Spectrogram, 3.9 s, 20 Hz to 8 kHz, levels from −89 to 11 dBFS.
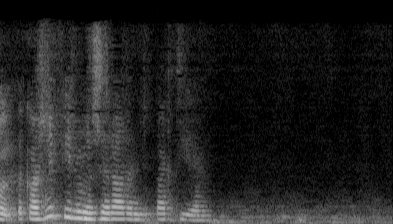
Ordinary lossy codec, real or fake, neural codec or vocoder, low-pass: AAC, 32 kbps; fake; codec, 44.1 kHz, 2.6 kbps, DAC; 7.2 kHz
